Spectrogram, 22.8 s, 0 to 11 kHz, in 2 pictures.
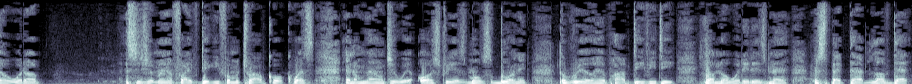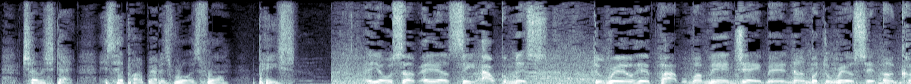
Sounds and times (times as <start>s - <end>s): Speech: 0.0s - 22.7s.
